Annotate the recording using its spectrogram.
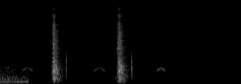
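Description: Two faint rifle shots from a KP-15 carbine, about 0.7 seconds apart, fired at close-range steel targets.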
